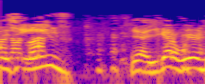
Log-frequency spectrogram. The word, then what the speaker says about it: Yves: So Is it spelled like Y? E. Yeah, Y-V-E-S. Y-V-E... Your name is Yves. It's not Eve.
